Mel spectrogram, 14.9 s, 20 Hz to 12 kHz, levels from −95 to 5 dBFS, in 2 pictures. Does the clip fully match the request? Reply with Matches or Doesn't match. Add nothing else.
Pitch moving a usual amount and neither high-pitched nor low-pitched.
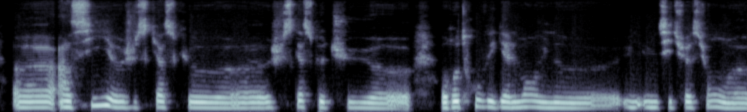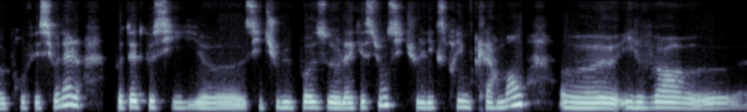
Doesn't match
